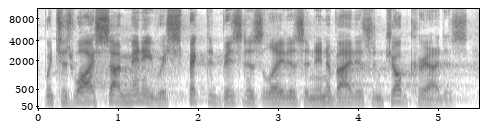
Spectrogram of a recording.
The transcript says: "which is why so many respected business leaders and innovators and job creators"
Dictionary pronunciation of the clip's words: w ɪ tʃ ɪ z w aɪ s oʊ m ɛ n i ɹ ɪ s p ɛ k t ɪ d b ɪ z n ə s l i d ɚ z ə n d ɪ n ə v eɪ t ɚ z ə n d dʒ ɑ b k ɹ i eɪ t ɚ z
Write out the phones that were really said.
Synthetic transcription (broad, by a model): w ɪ tʃ ɪ z w aɪ s oʊ m ɛ n i ɹ ɪ s p ɛ k t ɪ d b ɪ z n ə s l i d ɚ z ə n ɪ n ə v eɪ t ɚ z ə n dʒ ɑ b k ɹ i eɪ t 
